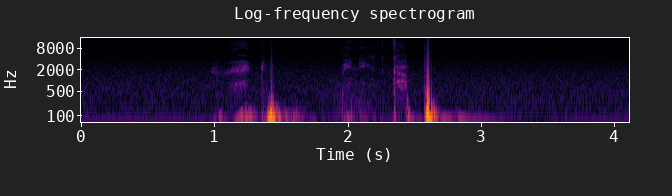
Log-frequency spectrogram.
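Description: Sharp knocks and taps sound close to a microphone.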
